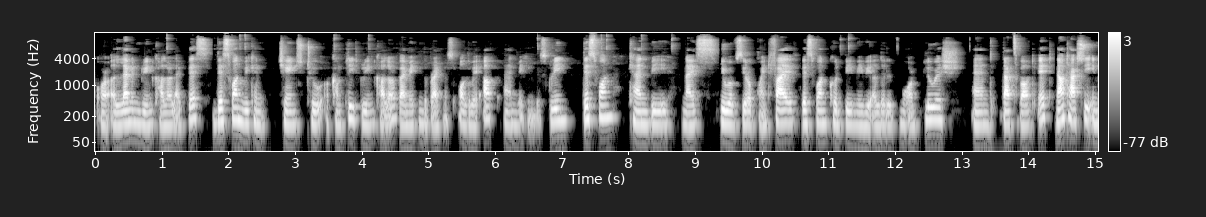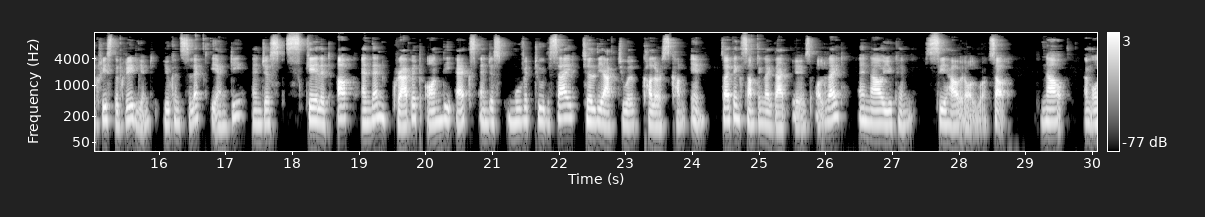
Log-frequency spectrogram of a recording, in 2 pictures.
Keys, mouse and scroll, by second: 1.7 click, 2.2 click, 7.7 click, 10.5 click, 11.3 click, 15.5 middle click, 16.6 click, 18.0 s, 19.9 g, 25.4 space, 29.2 space, 29.4 space, 29.8 space.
